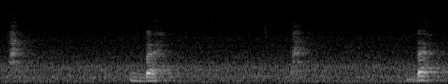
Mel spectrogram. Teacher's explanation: Cả hai đều bậm môi, bật hơi. Không bật hơi, b. Cổ rung.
